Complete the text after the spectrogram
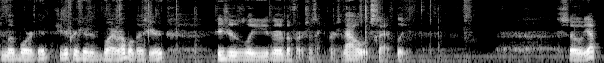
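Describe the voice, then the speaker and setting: A young woman with a low, mellow voice recaps a wrestling show for her vlog. She rambles and gets excitable, tossing in slang as she goes, and the room has a faint hiss. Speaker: vlogger. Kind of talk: casual wrestling event recap.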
